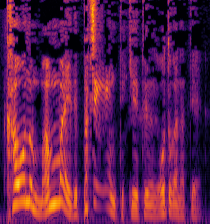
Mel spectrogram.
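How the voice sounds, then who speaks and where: Animated Kansai man chatting, husky voice. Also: a little high, fast talker. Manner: chatty, animated storytelling with acted-out quotes. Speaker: podcast co-host. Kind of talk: casual chat reviewing a TV drama.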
